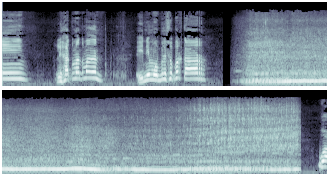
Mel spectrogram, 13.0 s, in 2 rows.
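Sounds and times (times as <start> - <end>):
car engine running: 4.6 - 12.5.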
